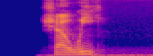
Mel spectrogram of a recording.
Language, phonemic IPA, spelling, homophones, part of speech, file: French, /ʃa.wi/, chaoui, chaouis / Chaouis, noun / adjective, Frc-chaoui (2).oga
- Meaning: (noun) Berber (language); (adjective) Berber (relating to people who speak the Berber language)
